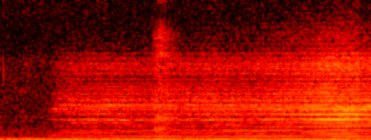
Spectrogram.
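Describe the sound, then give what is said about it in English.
A train passes by with a steady rumbling roll and a sustained horn-like tone that holds throughout, fairly faint and even in level. “I'm going to let that train go by because that's my train. I don't know. I always watch it because I'm waiting one day.”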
